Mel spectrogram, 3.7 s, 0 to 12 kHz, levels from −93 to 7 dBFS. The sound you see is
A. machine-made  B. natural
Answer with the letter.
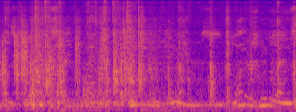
B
